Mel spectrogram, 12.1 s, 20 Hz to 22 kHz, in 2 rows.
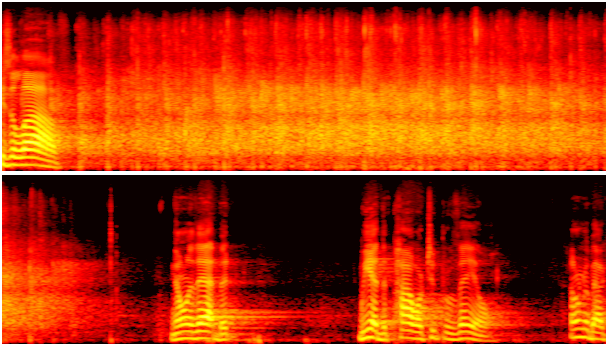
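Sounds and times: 
speech: 0:00.0 - 0:00.8, 0:07.7 - 0:08.4, 0:09.6 - 0:11.0, 0:11.7 - 0:12.0
audience applause: 0:00.5 - 0:06.8.

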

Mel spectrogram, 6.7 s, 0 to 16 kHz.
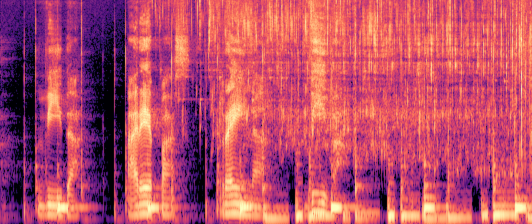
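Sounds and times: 
speech: 0:00.5 - 0:04.5, 0:05.3 - 0:05.6
water pouring into a large bowl: 0:01.9 - 0:06.6.

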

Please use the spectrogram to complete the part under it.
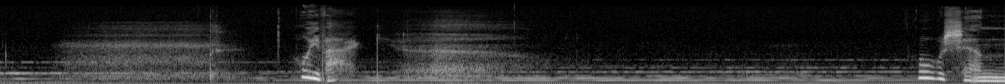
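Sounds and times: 
quiet low tonal background: 0:00.0 - 0:10.0
deep breath in: 0:00.6 - 0:02.5, 0:03.8 - 0:05.6
speech: 0:03.0 - 0:03.6, 0:09.2 - 0:10.0.

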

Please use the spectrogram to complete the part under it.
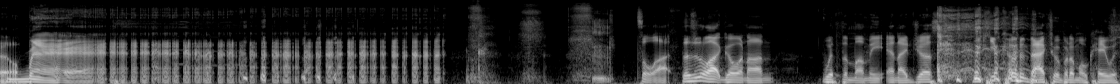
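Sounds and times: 
speech: 0:00.0 - 0:01.5, 0:06.4 - 0:11.1
voice imitating a sheep's baa: 0:00.0 - 0:04.5
laughter: 0:00.3 - 0:04.5, 0:09.4 - 0:11.1.

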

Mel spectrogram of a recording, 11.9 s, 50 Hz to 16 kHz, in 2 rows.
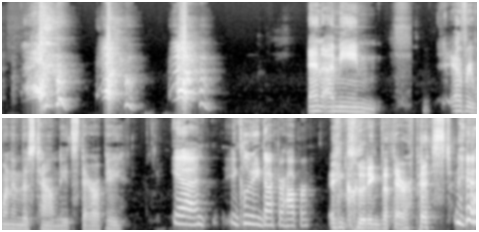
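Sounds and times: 
person sneezing: 0:00.3 - 0:02.7
speech: 0:03.9 - 0:04.8, 0:05.6 - 0:07.5, 0:08.1 - 0:11.8
laughter: 0:11.3 - 0:11.8.

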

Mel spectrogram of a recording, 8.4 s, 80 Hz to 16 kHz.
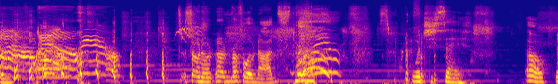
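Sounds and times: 
person imitating a cat meowing: 0:00.0 - 0:01.8, 0:04.4 - 0:05.2
laughter: 0:00.0 - 0:06.8
speech: 0:03.0 - 0:05.2, 0:06.1 - 0:07.2, 0:07.9 - 0:08.3.

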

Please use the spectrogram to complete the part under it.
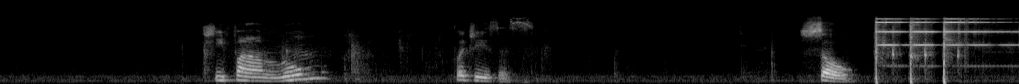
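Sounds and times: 
speech: 0:02.1 - 0:03.6, 0:04.6 - 0:05.4, 0:08.0 - 0:08.6
bright metallic bell ringing: 0:08.8 - 0:10.1.

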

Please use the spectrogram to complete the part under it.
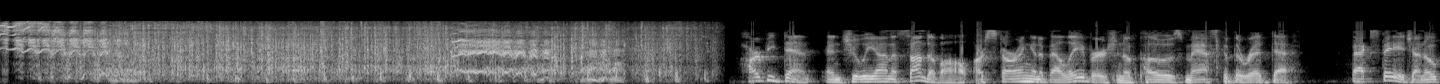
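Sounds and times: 
horses whinnying: 0:00.0 - 0:07.2
horse-drawn coach rattling along: 0:00.0 - 0:07.3
loud clatter of horse hooves: 0:00.0 - 0:07.3
speech: 0:00.6 - 0:01.4, 0:07.6 - 0:14.3.

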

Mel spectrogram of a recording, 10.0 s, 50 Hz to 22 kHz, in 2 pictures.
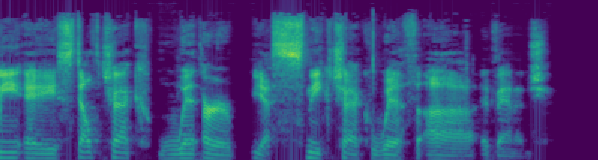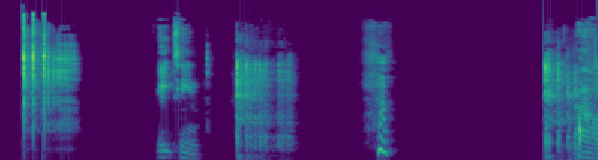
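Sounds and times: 
speech: 0:00.0 - 0:04.6, 0:06.3 - 0:07.1, 0:08.1 - 0:08.4, 0:09.8 - 0:09.9
small dice clattering and rattling across a hard surface: 0:05.2 - 0:05.7.

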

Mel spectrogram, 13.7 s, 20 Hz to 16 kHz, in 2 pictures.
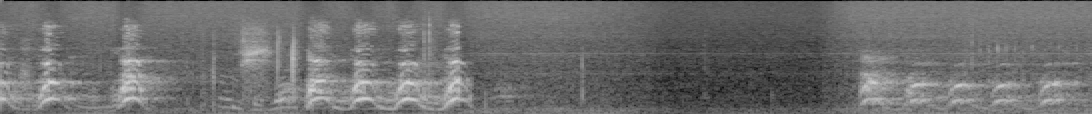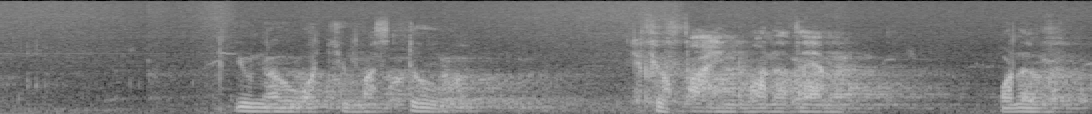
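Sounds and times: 
dog barking: 0:00.0 - 0:01.1, 0:01.8 - 0:03.4, 0:05.3 - 0:07.7
speech: 0:08.3 - 0:10.0, 0:10.9 - 0:12.3, 0:13.1 - 0:13.5.

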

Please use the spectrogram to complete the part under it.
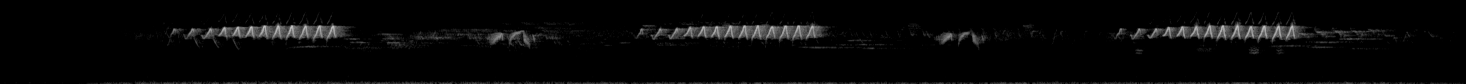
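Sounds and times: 
Wilson's Warbler song: 0:00.8 - 0:14.6.

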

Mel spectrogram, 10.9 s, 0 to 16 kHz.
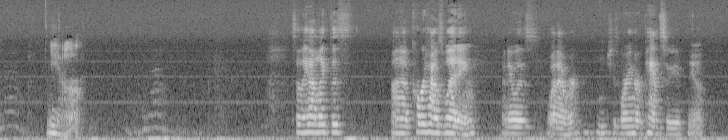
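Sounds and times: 
quiet hiss of noise: 0:00.0 - 0:10.9
speech: 0:00.7 - 0:01.3, 0:04.4 - 0:05.3, 0:05.9 - 0:10.6
cat meowing: 0:02.1 - 0:02.6.

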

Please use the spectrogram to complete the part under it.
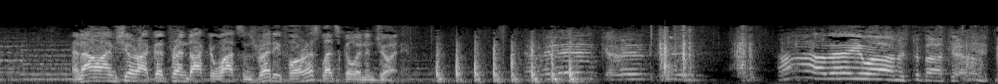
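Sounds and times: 
speech: 0:00.7 - 0:04.1, 0:08.3 - 0:09.9
sharp knocks on a door: 0:04.4 - 0:05.9
door swinging open: 0:06.6 - 0:07.6.

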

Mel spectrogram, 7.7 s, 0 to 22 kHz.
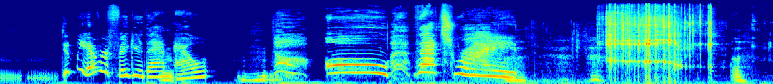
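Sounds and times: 
speech: 0:00.6 - 0:06.2, 0:07.3 - 0:07.6
person crunching celery while eating: 0:05.8 - 0:07.7.

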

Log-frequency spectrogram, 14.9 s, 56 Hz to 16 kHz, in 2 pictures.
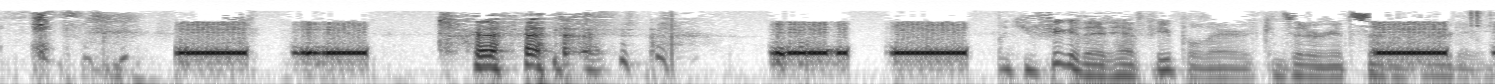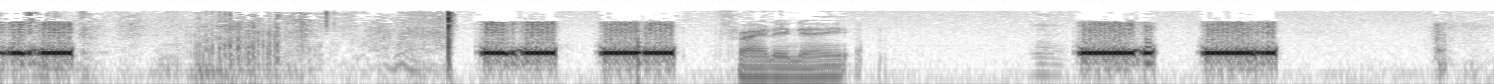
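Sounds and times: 
speech: 0:00.3 - 0:00.7, 0:02.4 - 0:03.4, 0:05.2 - 0:07.8, 0:11.2 - 0:11.8
telephone ringback tone heard through the line while calling an electronics department: 0:00.9 - 0:01.9, 0:03.9 - 0:04.9, 0:06.9 - 0:07.8, 0:09.9 - 0:10.9, 0:12.9 - 0:13.9.

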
